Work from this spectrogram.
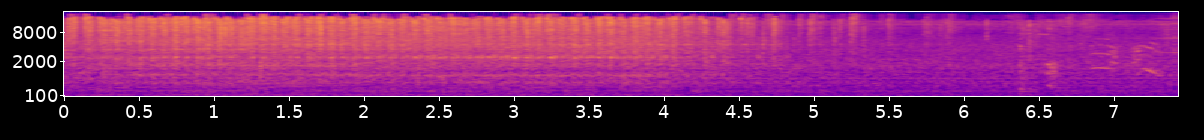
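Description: A sewing machine stitches through a tactical plate carrier in one sustained, rapid run, close and steady, easing slightly in intensity toward the end.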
